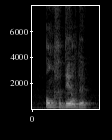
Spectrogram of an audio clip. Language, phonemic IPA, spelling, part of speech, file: Dutch, /ˈɔŋɣəˌdeldə/, ongedeelde, adjective, Nl-ongedeelde.ogg
- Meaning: inflection of ongedeeld: 1. masculine/feminine singular attributive 2. definite neuter singular attributive 3. plural attributive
